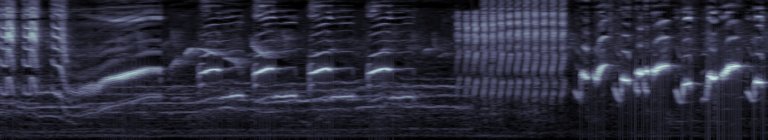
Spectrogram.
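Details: Masked laughingthrush, a songbird of valleys fed on fruit and insects: a varied song of clear whistled slurs, a series of repeated rising notes, a brief buzzy rattle, then quick sharp chirping whistles.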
